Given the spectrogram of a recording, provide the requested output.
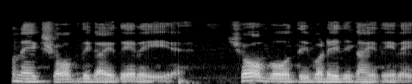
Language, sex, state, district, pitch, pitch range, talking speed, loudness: Hindi, male, Haryana, Charkhi Dadri, 65 Hz, 65-70 Hz, 205 wpm, -17 LUFS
